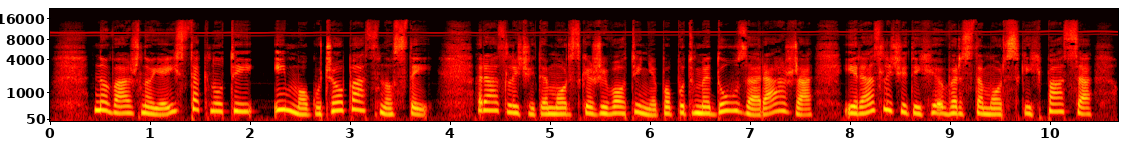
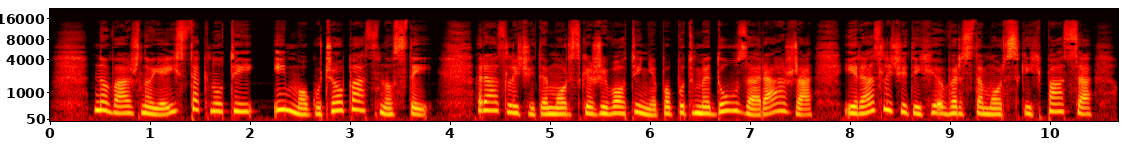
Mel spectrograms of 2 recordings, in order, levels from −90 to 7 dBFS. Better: second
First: high-pitched whine; faint; throughout; 10 kHz, 25 dB below the speech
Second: none

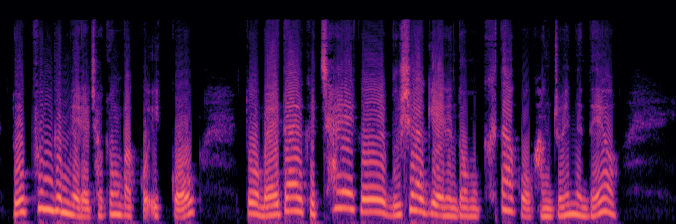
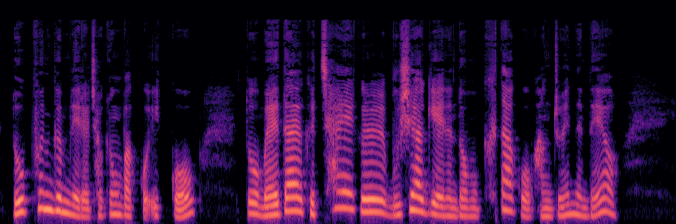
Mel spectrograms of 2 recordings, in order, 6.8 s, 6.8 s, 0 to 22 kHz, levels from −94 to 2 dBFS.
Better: second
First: distortion; heavy; 14% of the sound clipped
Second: none

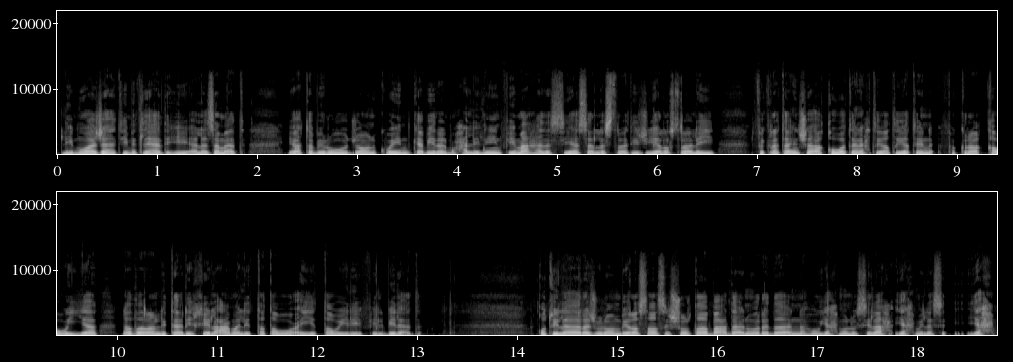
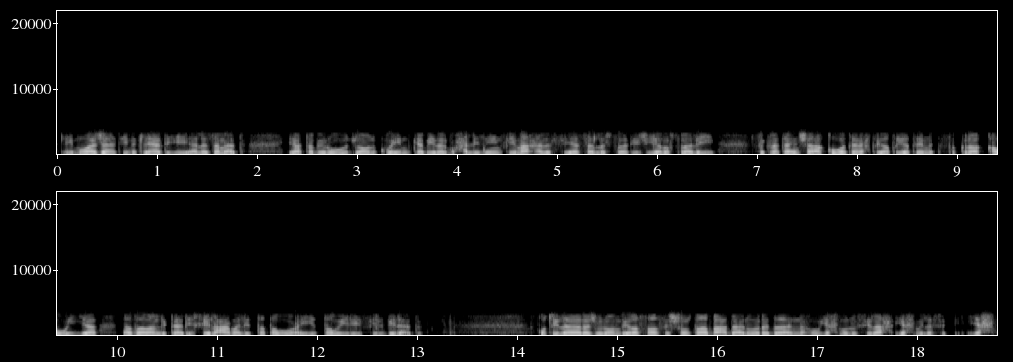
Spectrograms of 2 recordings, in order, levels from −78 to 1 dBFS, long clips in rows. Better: first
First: none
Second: phone-call audio; poor line; nothing above 3 kHz

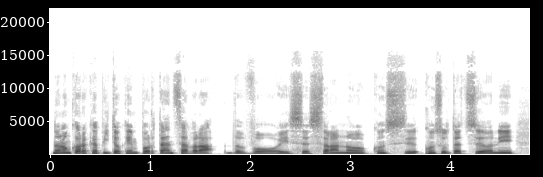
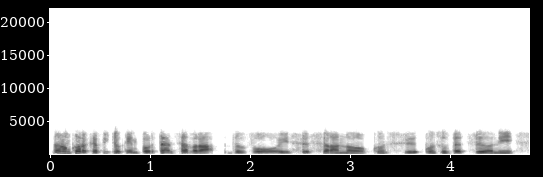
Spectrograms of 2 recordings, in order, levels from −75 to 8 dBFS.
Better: first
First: none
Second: phone-call audio; poor line; nothing above 3.5 kHz

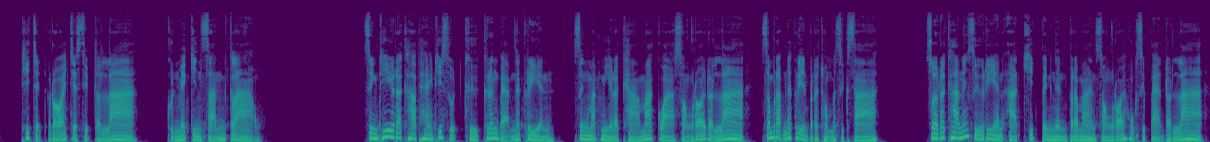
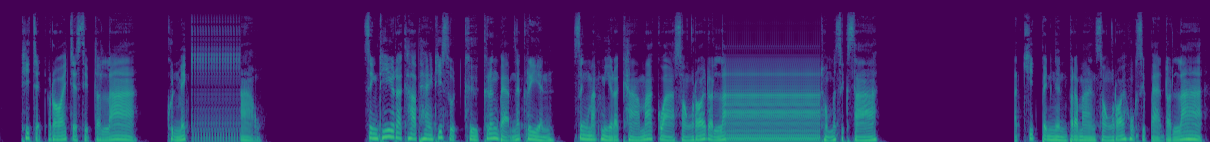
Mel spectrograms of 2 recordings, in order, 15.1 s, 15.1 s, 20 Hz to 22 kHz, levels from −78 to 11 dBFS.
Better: first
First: none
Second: audio freezing; at 2.5 s for 0.5 s, at 9 s for 1 s and at 11 s for 1.5 s

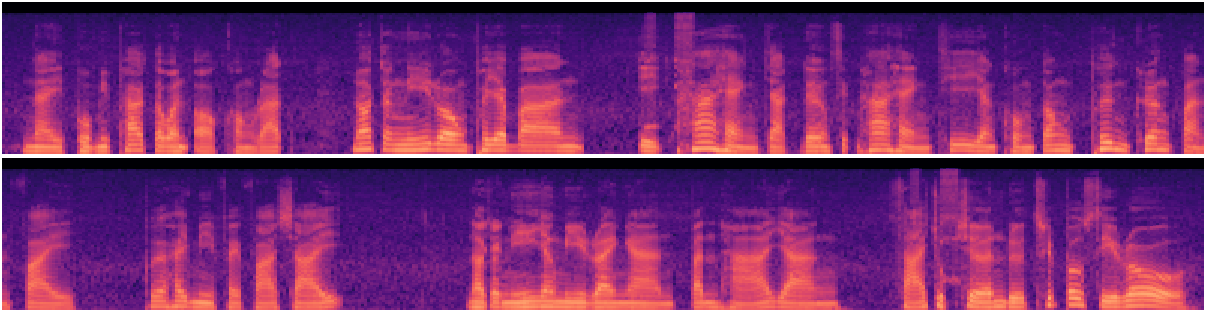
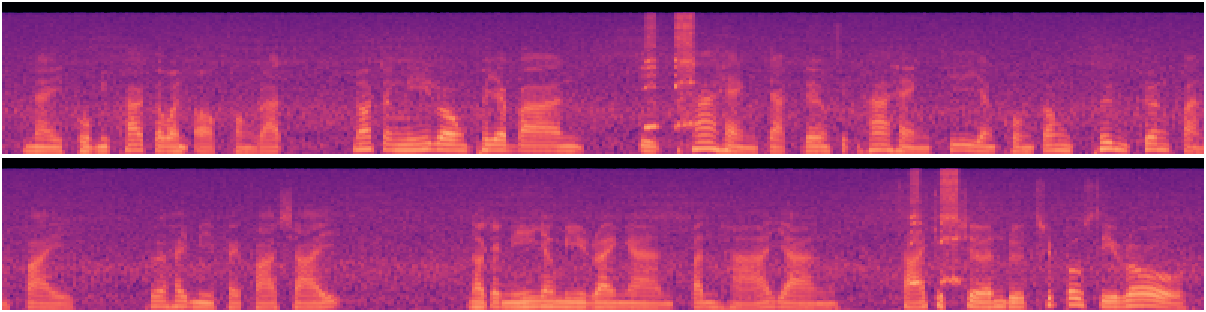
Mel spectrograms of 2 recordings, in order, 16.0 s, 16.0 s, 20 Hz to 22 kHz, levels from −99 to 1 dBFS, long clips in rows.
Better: first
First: hiss; faint; throughout; 25 dB below the speech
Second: hiss; loud; throughout; 7 dB below the speech

